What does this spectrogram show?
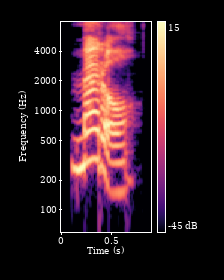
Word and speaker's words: metal: spelled with the D since they're both between two vowels the sounds are identical metal he want a gold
